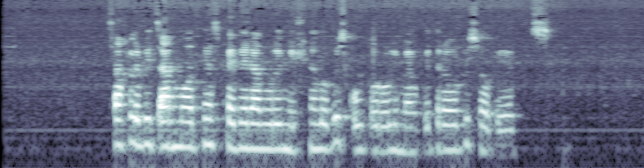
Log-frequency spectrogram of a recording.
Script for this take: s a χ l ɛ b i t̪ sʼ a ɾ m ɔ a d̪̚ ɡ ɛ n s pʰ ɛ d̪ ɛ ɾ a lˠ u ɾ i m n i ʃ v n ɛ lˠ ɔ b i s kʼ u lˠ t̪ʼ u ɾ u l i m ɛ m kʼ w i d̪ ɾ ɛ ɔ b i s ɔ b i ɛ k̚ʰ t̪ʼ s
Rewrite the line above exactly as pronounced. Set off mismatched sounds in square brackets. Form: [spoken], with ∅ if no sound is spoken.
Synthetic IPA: s a χ l ɛ b i t̪ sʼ a ɾ m ɔ a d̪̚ ɡ ɛ n s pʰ ɛ d̪ ɛ ɾ a lˠ u ɾ i m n i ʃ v n ɛ lˠ ɔ b i s kʼ u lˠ t̪ʼ u ɾ u l i m ɛ m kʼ w i d̪ ɾ ɛ ɔ b i s ɔ b i ɛ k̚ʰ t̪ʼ s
